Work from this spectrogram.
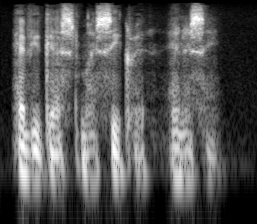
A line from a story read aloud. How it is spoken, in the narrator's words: Bride said in a low voice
